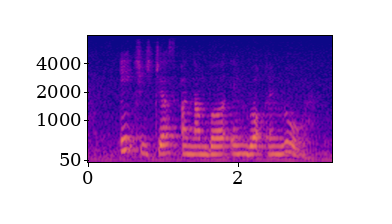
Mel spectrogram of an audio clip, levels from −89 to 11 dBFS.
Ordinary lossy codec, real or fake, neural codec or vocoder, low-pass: none; real; none; none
